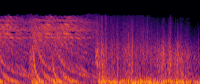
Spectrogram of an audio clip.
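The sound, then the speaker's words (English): Sci-fi disruptor fire comes over a comms channel as Klingons fire on infected people. A run of descending zapping sweeps fills the first second, then a loud, crackling, noisy burst of blasts follows. “There is a doctor down there who volunteers to collect a sample. On the comms, you hear the sound of disruptor fire.”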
